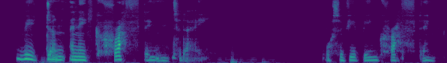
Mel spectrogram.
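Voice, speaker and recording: Captured with a dry, close sound with no echo, a woman speaks in a British accent with a very deep, low pitch, a dark, mellow tone and a somewhat breathy quality. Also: very clean recording, silent background. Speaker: crafting YouTuber. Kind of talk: casual craft tutorial chat.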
